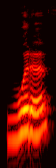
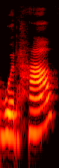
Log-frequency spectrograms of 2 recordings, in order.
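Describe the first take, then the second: First: Have is shortened to a v sound. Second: Have is pronounced in full as a separate word. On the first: "or even would've" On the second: "Not would have"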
